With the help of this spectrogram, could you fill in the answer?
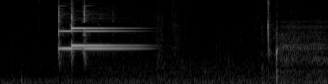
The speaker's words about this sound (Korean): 이게 아마 문자 도착음 같죠? 네, 여러분들 가지고 계신 스마트폰에. 일부에 나가는 노래 중간에 이 소리가 섞여 나오는 노래가 있어요.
